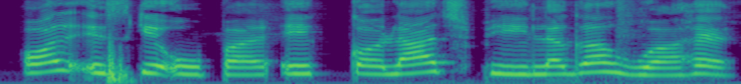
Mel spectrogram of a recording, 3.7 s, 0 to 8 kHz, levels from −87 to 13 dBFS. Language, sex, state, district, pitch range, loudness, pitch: Hindi, female, Madhya Pradesh, Bhopal, 245-280 Hz, -13 LUFS, 260 Hz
